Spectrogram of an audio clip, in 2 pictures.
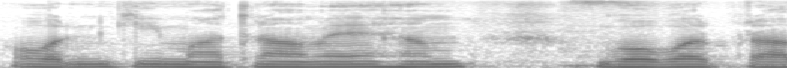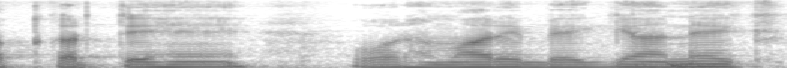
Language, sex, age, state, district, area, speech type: Hindi, male, 18-30, Rajasthan, Karauli, rural, spontaneous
